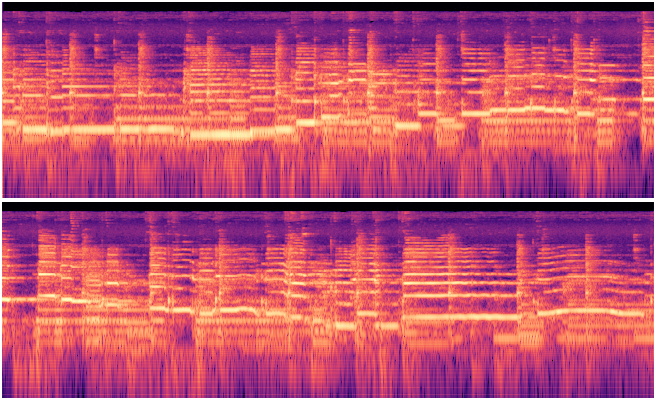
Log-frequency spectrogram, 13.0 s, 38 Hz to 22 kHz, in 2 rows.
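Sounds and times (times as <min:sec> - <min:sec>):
electric guitar lead line: 0:00.0 - 0:13.0.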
